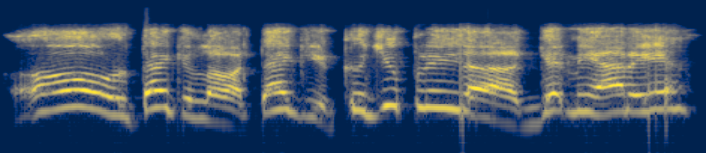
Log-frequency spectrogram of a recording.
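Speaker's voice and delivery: high, loud, relieved begging; frantic relief. Retold or imitated. Man on the cliff thanking God, high loud frantic relief. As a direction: gush thanks then beg to be saved.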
